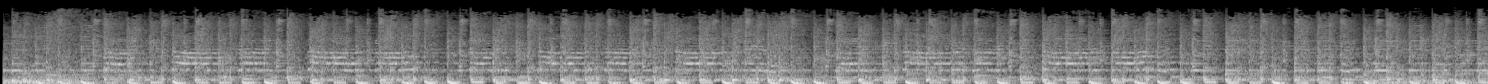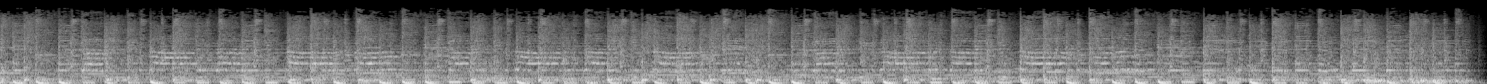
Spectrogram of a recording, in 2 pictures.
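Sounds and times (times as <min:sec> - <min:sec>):
Telugu background music ringtone: 0:00.0 - 0:29.7.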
